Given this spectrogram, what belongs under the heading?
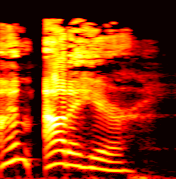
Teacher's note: I noticed they said out of quickly. So it almost sounds like one word, out of.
